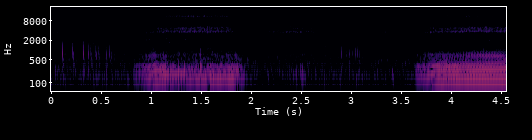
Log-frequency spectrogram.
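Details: A bulldog snoring: two long, low, harmonic-rich snores, each lasting about a second, separated by a quieter pause with faint clicking breaths; the sound rises and settles into a steady rasp at each inhale.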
